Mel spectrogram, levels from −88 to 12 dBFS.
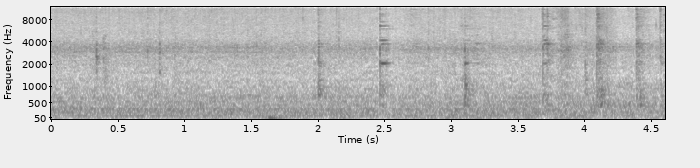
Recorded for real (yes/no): yes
